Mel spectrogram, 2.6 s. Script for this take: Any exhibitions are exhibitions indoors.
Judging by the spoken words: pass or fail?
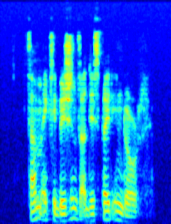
fail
